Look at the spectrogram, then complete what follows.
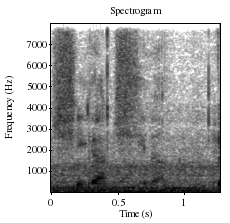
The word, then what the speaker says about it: Shiganshina: They pronounce it Shiganshina.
